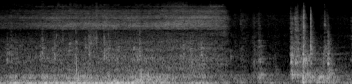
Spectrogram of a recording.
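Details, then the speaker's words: 1977 Dodge D150 Adventurer 360 V8, revived after sitting 12 years, just after a hard drive got it warm: steady high hiss over low engine rumble for about two seconds, coolant escaping from a split old radiator hose. "Something's hissing. Ooh. I did it that time, didn't I? Got her a little warm. That's where I split the radiator hose there."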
